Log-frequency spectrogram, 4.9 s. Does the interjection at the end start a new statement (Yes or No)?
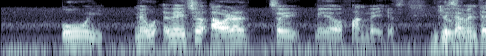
No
